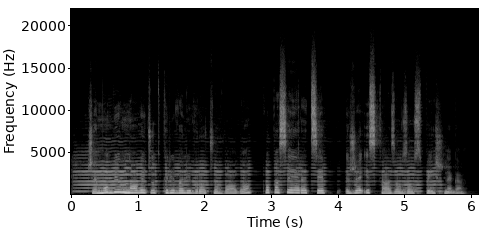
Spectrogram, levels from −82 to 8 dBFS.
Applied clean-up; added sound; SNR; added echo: neural mask model RNNoise.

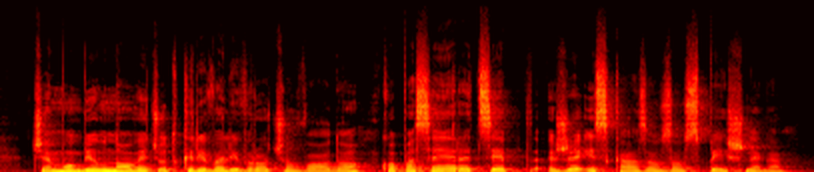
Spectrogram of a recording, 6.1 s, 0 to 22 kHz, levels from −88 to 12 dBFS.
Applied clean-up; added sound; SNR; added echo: none; none; none; none.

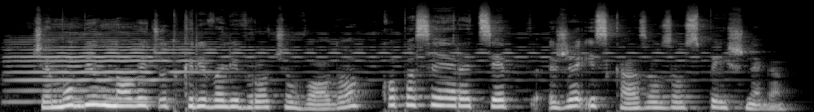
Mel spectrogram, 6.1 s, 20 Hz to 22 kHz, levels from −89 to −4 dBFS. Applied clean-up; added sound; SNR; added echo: classical method log-MMSE.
